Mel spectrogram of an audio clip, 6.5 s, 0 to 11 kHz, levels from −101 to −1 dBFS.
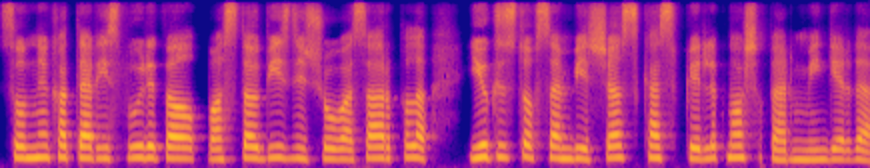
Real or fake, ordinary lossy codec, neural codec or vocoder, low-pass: fake; none; codec, 24 kHz, 0.9 kbps, WavTokenizer, large speech release; 9.9 kHz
